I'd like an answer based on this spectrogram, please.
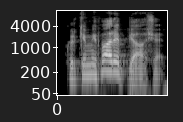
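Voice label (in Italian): "quer che mi", vocabolario dialettale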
